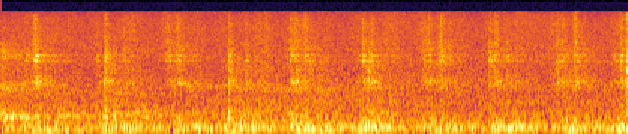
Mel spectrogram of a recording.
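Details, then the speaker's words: Open-bearing bicycle hub, axle turned by finger after the adjustment cone was loosened slightly. Faint rough ticking about three times a second: the cone is still slightly overtightened. "okay this means this it's still slightly too uh too tight so we'll adjust it a little bit more again"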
